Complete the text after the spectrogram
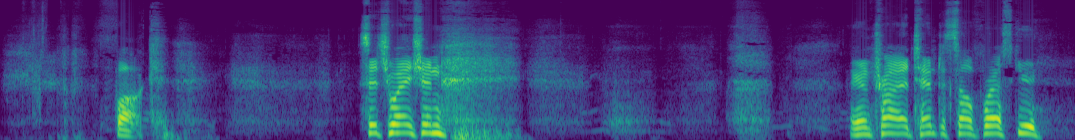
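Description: Footsteps squelch in wet mud.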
